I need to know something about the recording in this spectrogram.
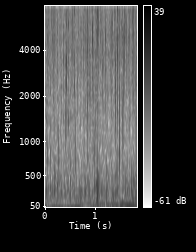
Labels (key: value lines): label: biophony
recorder: SoundTrap 300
